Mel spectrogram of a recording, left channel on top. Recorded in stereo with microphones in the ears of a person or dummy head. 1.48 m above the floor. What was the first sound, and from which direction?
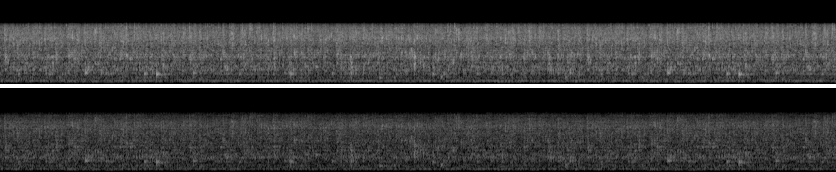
Running water, 50° left (ahead or behind).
